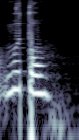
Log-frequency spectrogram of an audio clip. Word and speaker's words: moutons: えその次の無頓ですけれども、これ無頓は羊を意味する男性名詞の、まあ、発音が変わらないんですけれども、 S なしの無頓の複数形です。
